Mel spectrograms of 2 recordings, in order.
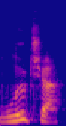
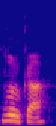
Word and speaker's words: Luca: think it's actually pronounced lucha no i think it's luca because lucha would have an h in it um and his best friend alberto during their unforgettable summer you won't want to miss luca diving in there's june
